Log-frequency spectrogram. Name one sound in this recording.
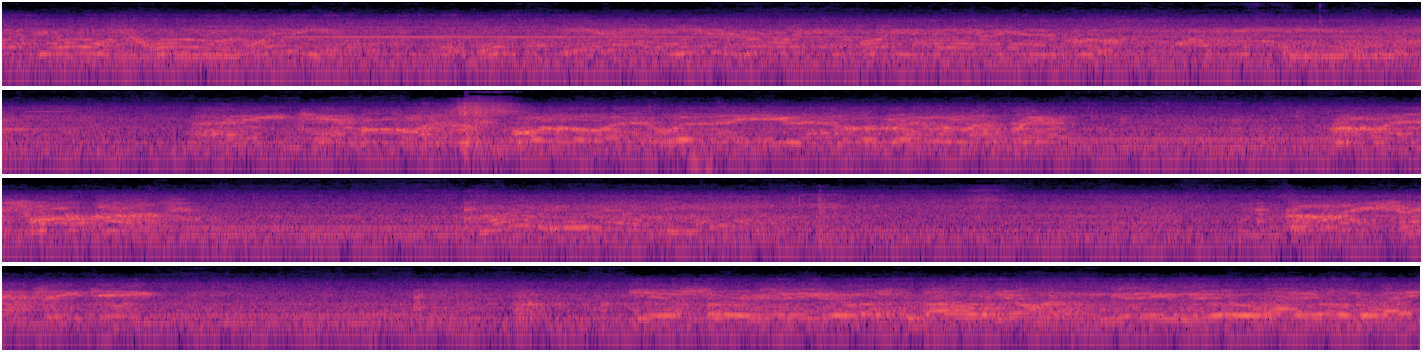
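Radio static hisses steadily.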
